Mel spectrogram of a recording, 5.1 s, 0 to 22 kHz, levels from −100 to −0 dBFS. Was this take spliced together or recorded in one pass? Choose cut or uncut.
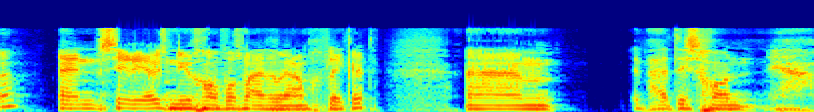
cut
